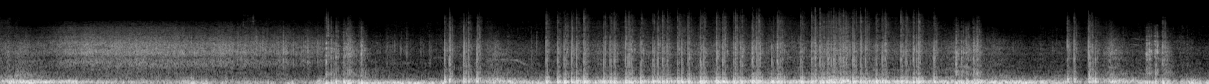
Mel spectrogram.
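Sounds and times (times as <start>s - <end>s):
fireworks bursting in bangs: 0.0s - 12.0s
low rumble: 8.7s - 12.0s.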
